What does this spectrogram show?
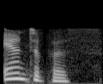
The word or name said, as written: Herod Antipas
